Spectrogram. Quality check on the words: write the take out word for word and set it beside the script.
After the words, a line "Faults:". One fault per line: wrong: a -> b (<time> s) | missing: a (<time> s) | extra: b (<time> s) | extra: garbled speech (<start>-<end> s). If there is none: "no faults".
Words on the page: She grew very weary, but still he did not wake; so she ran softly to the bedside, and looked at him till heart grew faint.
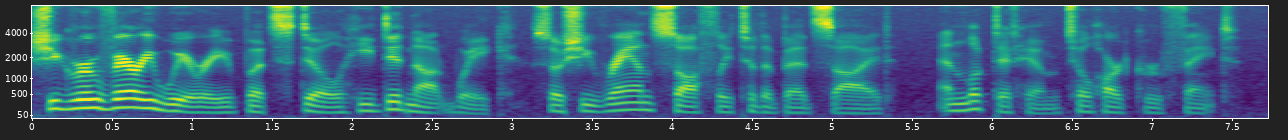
She grew very weary, but still he did not wake; so she ran softly to the bedside, and looked at him till heart grew faint.
Faults:
no faults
